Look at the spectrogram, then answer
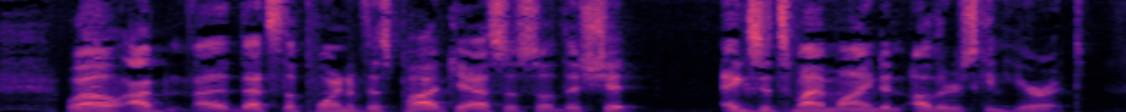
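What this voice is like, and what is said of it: Usual voice. Nothing is said of it.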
